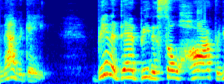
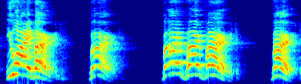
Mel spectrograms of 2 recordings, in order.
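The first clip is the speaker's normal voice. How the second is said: ordinary talk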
